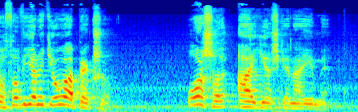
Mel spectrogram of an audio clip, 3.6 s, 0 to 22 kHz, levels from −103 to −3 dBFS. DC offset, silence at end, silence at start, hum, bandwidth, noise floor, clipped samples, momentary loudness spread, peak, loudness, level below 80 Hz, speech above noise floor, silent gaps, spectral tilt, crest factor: under 0.1%; 0.2 s; 0 s; none; over 20 kHz; -54 dBFS; under 0.1%; 12 LU; -8 dBFS; -27 LUFS; -64 dBFS; 27 dB; none; -3.5 dB/octave; 20 dB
